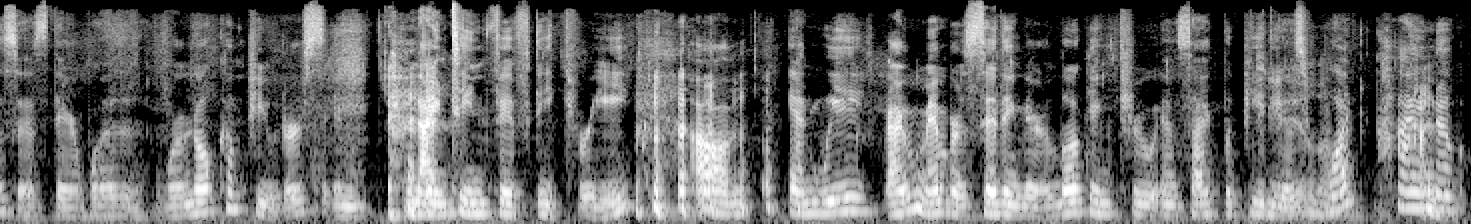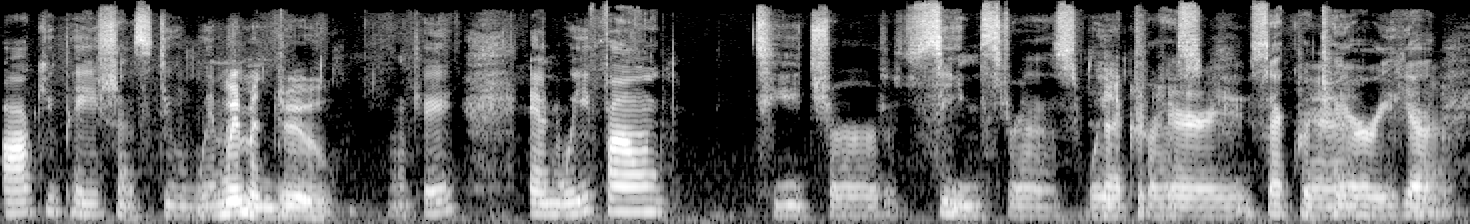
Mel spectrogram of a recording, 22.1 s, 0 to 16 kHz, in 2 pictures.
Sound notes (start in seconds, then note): 4.8 laughing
